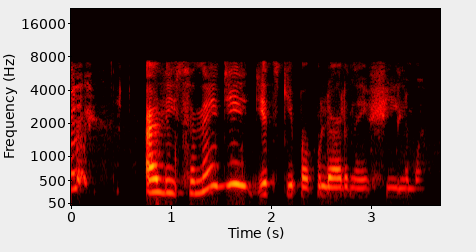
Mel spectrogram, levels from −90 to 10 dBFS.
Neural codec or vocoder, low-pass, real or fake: none; 7.2 kHz; real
